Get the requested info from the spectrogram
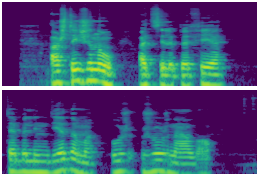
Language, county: Lithuanian, Klaipėda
